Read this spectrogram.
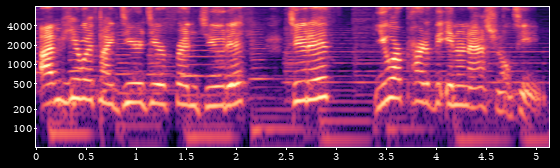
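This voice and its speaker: A woman's voice: a little high, moderate pace, a bit bright, faint music behind. A woman hosting an interview, introducing her guest and asking probing follow-up questions. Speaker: host.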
